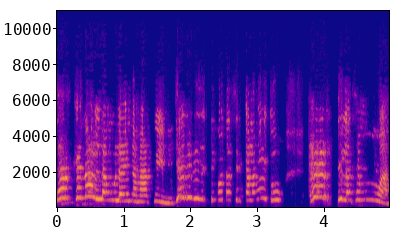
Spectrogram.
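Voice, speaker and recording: In a raised, projected voice, a woman speaks at a very fast pace with a bright, sharp, animated tone and lively intonation, in a dry, close sound with no echo. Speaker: health product seller. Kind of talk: sales training talk.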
